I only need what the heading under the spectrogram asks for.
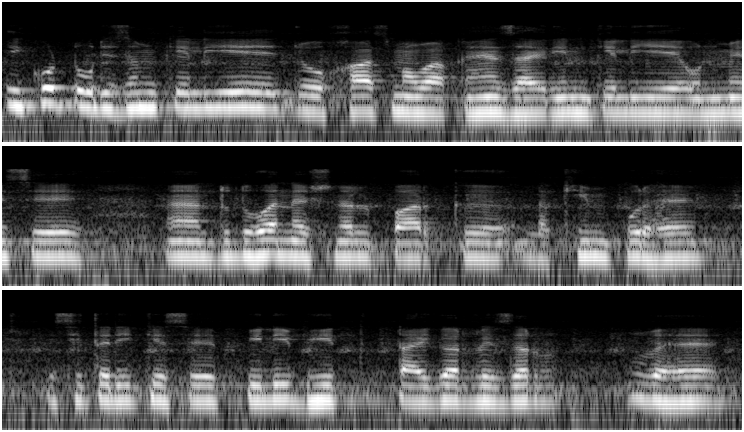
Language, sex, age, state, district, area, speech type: Urdu, male, 30-45, Uttar Pradesh, Aligarh, urban, spontaneous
